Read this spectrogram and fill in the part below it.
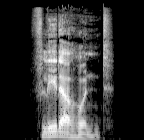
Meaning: megabat
- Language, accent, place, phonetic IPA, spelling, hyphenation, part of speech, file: German, Germany, Berlin, [ˈfleːdɐˌhʊnt], Flederhund, Fle‧der‧hund, noun, De-Flederhund.ogg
